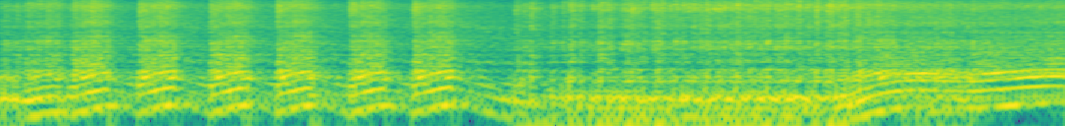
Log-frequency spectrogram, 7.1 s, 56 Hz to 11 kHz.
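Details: Toyota 2JZ turbo six in a Holden VL Commodore, first run in eight years after wiring work; short throttle blips then a lumpy loping idle; misfire, running on five cylinders.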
